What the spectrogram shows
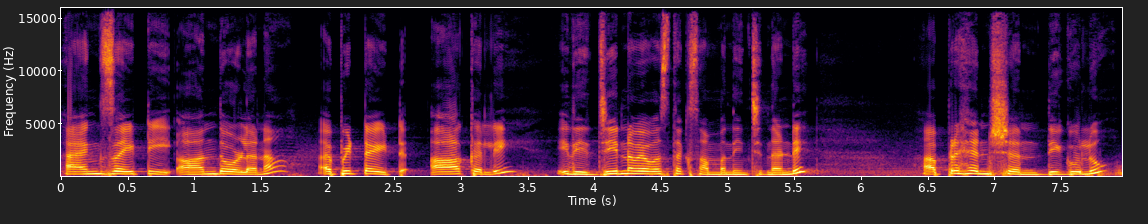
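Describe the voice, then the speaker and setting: A woman with a Telugu accent teaching a spoken English class. She explains in a quick, chatty way, then reads out a vocabulary list at a steady pace. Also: on the high side, poor audio. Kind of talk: vocabulary lesson, reading word lists.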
